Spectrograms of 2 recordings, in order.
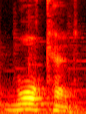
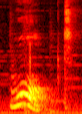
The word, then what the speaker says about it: walked: The ED, it doesn't make ed. So we don't say walked. It's walked. A really small t sound.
